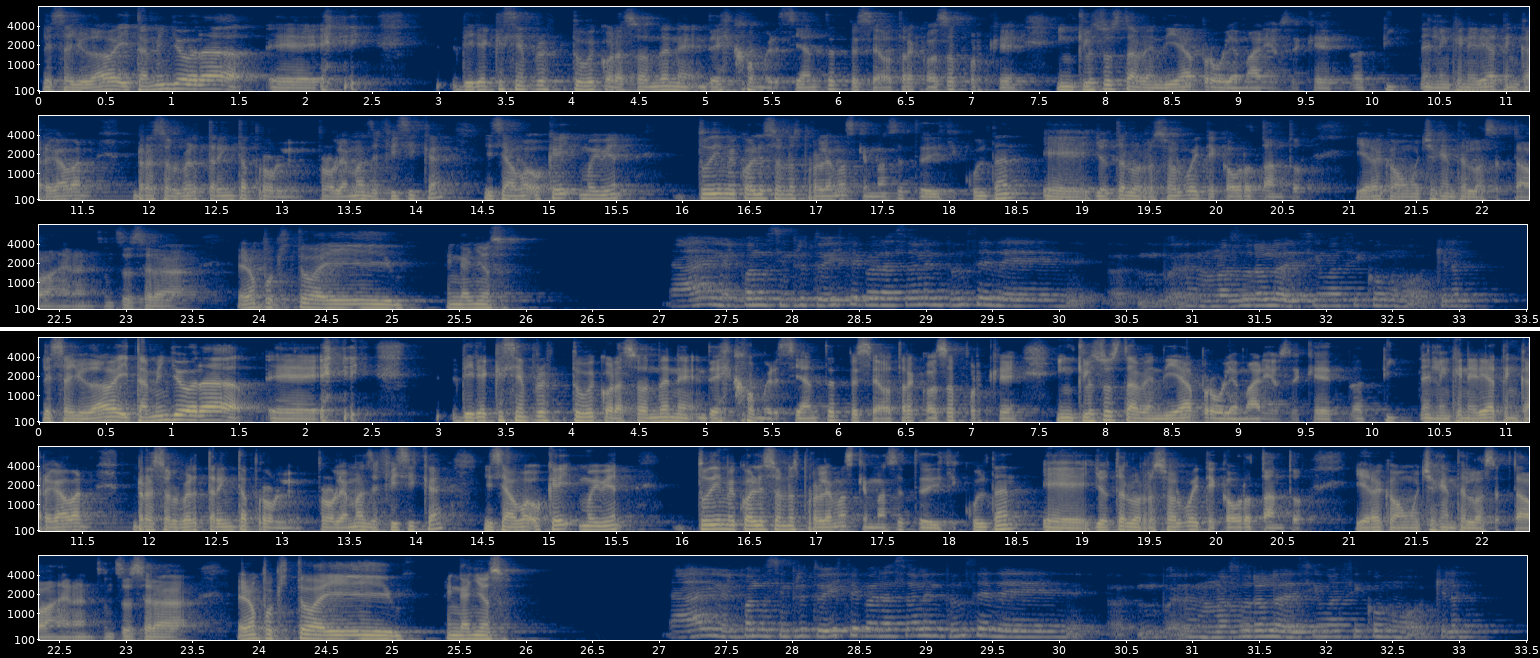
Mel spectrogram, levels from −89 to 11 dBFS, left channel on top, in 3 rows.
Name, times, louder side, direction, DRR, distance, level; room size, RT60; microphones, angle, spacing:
voice 1, 0.0-2.7 3.1-15.6 16.1-23.4 23.8-25.1 25.4-25.9, right 4 dB, 80° right, 14 dB, 0.5 m, -29 dB
Bowed string instrument, 10.6-15.0, right 1 dB, 15° right, 0.3 m, -41 dB
voice 2, 27.1-33.0, right 1 dB, 50° right, -1 dB, 3.2 m, -38 dB
17.5 x 7.4 x 4.7 m, 0.83 s
head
